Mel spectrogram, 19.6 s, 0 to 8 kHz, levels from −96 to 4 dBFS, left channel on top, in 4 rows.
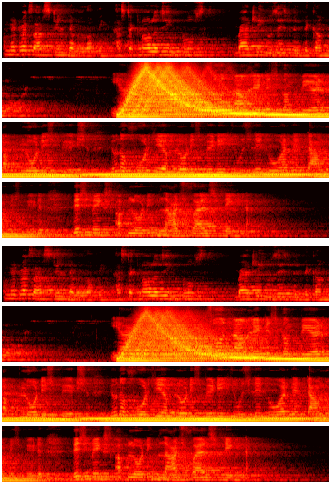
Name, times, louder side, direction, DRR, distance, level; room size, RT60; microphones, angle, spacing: voice 1, 0.0-3.0 3.5-5.3, equal, 20° left, -1 dB, 2.1 m, -43 dB
voice 2, 6.5-18.4, equal, 50° right, 0 dB, 3.0 m, -41 dB
sound 1, 6.6-15.4, left 3 dB, 50° left, 0.7 m, -27 dB
22.5 x 21.0 x 6.0 m, 2.5 s
head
